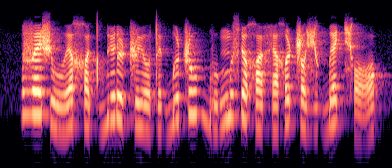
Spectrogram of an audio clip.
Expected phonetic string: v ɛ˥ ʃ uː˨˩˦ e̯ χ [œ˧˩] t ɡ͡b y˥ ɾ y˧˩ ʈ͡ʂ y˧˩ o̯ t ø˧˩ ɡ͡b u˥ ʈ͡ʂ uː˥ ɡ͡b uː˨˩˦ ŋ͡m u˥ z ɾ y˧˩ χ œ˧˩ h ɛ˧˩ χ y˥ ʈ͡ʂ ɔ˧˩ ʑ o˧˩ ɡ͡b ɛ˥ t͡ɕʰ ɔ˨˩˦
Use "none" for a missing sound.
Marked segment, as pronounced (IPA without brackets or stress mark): ø˧˩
